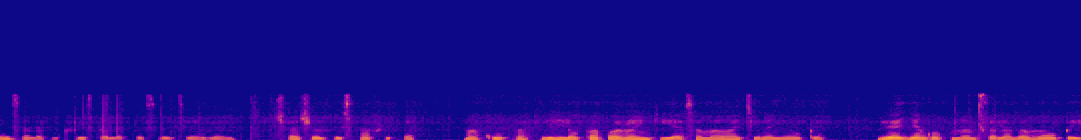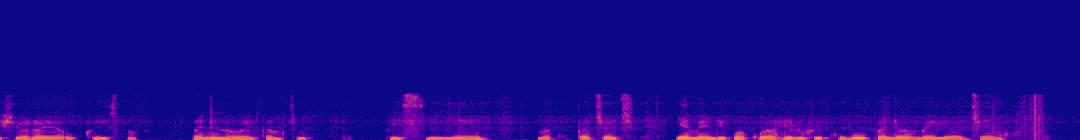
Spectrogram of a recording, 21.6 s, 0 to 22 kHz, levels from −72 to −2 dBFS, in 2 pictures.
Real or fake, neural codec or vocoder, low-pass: real; none; 7.2 kHz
